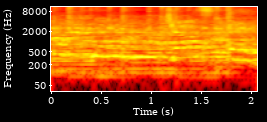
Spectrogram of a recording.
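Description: Live male vocals with acoustic guitar: a man singing pop and hip-hop songs over guitar chords, with the room's echo.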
